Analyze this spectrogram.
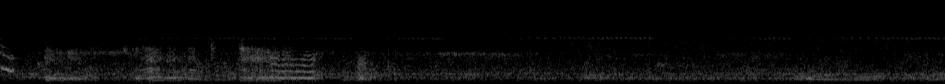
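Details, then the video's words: Six-week-old Rottweiler puppies play-fighting: a cluster of rough, harmonic growling and yipping bursts in the first three and a half seconds, then quieter scattered puppy sounds over a steady hum. "Rottweiler pups playtime 6 wks old."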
